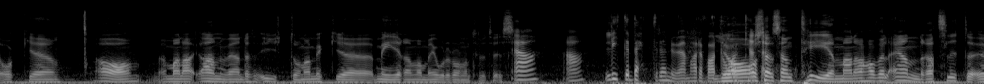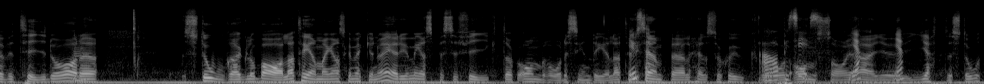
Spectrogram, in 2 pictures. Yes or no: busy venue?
yes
